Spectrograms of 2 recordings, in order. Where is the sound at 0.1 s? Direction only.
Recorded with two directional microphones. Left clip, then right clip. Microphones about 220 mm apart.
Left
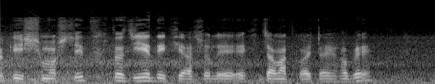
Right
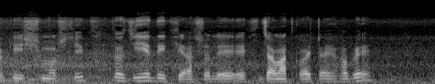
10° right (ahead or behind).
